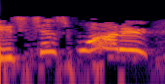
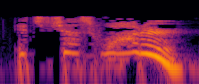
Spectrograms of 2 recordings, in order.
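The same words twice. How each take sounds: First: High, shouted, insisting it's nothing; John insisting to the crowd it is only water, a high shout; emphatic shout. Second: High, soft and slow, shrugging it off; John playing down his own work, high and soft; humble aside. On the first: Retold or imitated. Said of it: "bringing himself back down again to say". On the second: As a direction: let it go lightly, almost a sigh. John downplays his baptism.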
